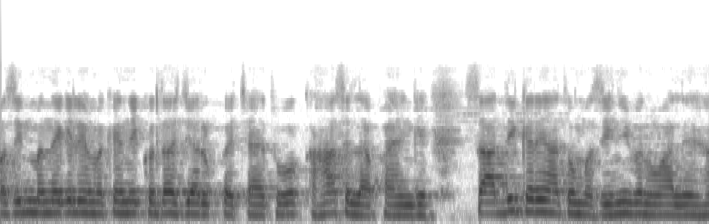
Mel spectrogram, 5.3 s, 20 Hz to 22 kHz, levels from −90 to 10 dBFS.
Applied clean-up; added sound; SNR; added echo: none; none; none; none.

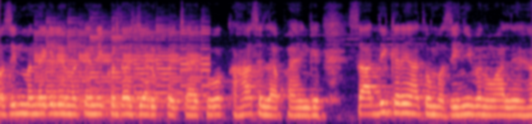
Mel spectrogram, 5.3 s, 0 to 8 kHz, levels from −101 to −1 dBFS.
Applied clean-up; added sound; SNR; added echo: none; Guitar; 8 dB; none.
